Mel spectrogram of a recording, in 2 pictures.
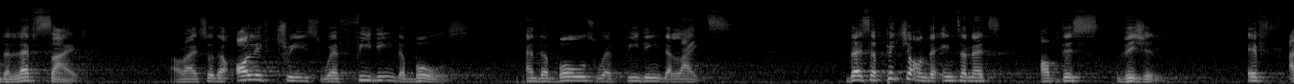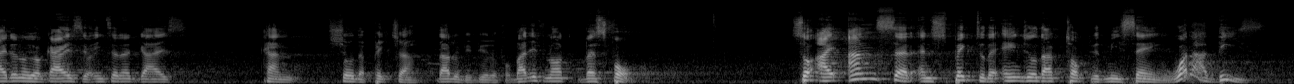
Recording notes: Preached at the Day 2 of the Revival Today International Camp Meeting in Pittsburgh, Pennsylvania-USA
